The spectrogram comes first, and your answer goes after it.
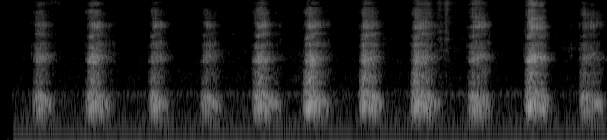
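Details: Female Maltese terrier growling to keep her chew stick, rumbling like a motorbike: low, throaty pulsed growls repeated steadily about every second, each burst swelling and fading, with no other sounds.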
